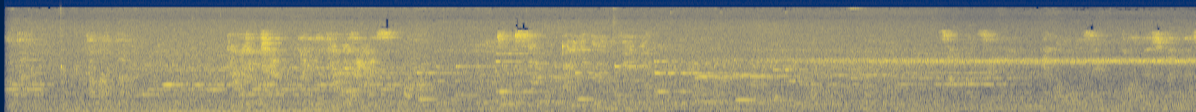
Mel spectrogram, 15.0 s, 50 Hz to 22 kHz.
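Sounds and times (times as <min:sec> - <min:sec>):
JR train sounds at Tabata: 0:00.0 - 0:14.9.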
